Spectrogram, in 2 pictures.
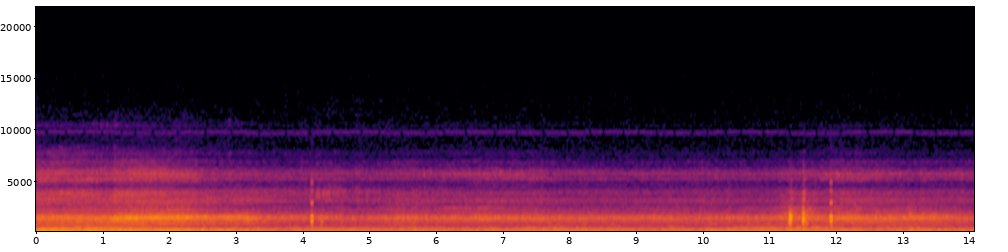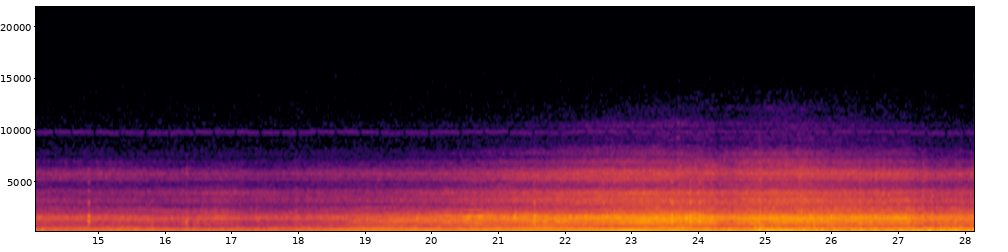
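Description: Suzuki V-Strom 650 XT's V-twin engine under way, its pitch rising again and again as it pulls up through the gears. Wind buffeting on the helmet microphone grows louder over the last third as the speed builds.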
